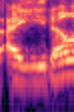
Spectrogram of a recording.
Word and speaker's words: Aida: I'll spell it for you because Aida is kind of a rare name, but it's Aida like the Italian opera.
